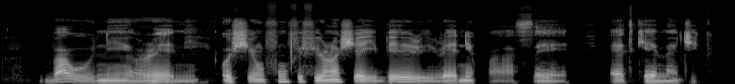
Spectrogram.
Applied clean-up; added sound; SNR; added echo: none; none; none; none.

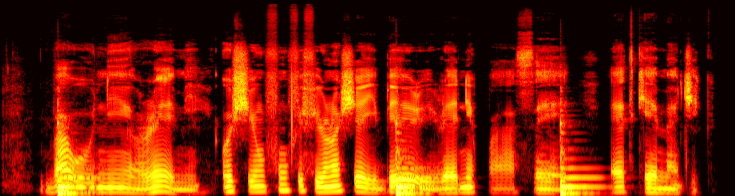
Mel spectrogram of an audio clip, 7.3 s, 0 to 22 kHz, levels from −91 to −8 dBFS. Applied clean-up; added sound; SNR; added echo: neural mask model RNNoise.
